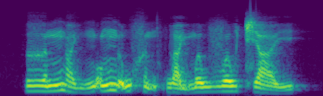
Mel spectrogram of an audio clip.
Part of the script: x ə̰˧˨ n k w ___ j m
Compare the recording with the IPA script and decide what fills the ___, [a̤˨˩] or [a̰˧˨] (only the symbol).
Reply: a̰˧˨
